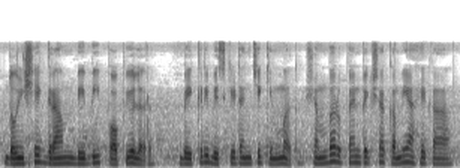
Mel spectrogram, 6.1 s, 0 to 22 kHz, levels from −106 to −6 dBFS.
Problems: constant background noise, continuous background conversations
